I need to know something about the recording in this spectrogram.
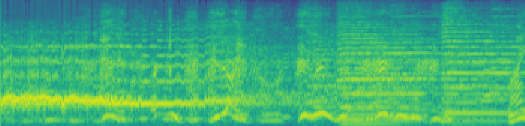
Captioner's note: Adam West Gasps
